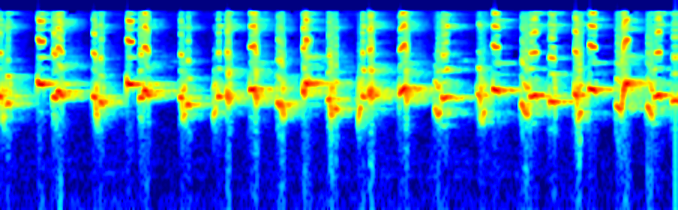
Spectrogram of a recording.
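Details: Continuous ropelan song of a Yellow-vented bulbul, meant as a training master and lure for wild birds: quick, liquid whistled phrases tumbling one after another without pause, with bright clicks at each note's start.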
